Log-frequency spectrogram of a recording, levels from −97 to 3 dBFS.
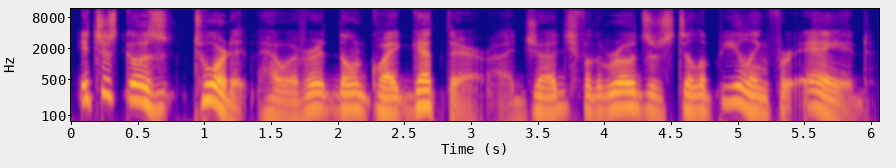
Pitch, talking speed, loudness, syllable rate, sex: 130 Hz, 210 wpm, -20 LUFS, 5.4 syllables/s, male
